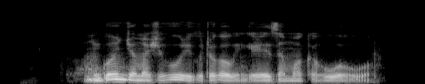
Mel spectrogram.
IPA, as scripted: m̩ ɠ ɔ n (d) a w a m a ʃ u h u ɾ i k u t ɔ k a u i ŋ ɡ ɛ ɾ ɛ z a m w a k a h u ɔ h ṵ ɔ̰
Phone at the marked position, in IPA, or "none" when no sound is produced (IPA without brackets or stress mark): d͡ʒ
